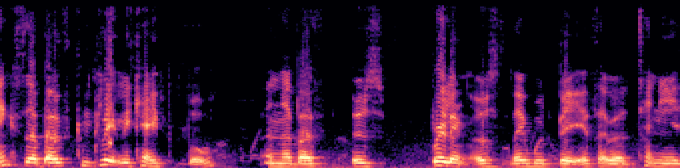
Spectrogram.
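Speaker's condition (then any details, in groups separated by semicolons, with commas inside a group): Cerebral palsy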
